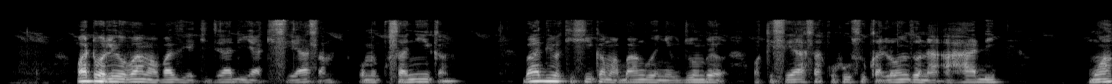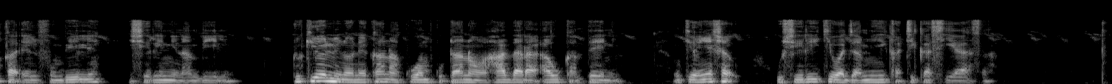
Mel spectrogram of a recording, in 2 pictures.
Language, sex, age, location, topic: Swahili, male, 18-24, Kisumu, government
